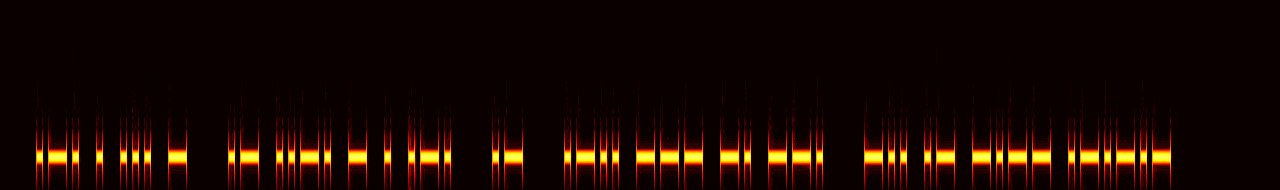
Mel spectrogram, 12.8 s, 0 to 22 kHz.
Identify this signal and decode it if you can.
Morse code, heard as a keyed tone, about 20 wpm, 700 Hz. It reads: REST AFTER A LONG DAY.
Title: Sentences with 2-Word Phrases - Spoken Beginning - 20wpm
